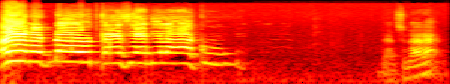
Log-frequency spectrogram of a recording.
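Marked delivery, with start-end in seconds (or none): 0.0-2.4 very high, very loud desperate scream; loudest shout. Retold or imitated. Blind man screaming over everyone to Jesus. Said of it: "makin keras dia berteriak".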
